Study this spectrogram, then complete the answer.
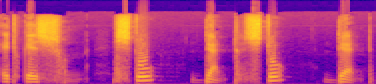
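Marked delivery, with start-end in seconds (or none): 1.1-3.7 স্টুডেন্ট said slowly as two parts, স্টু and ডেন্ট; split into syllables. Shown as a demonstration. Teacher showing what a syllable is, slow split syllables. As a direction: leave a clear gap inside স্টুডেন্ট. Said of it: "এভাবে".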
